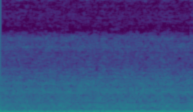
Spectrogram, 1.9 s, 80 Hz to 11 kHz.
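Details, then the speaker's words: BMW X5 E70 first start after installing two new VANOS solenoids to cure rough idle and drivetrain malfunction warning: low, steady even-beat rumble, no stumble or misfire, now running smoothly. "see oh yeah it's running smooth guys"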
